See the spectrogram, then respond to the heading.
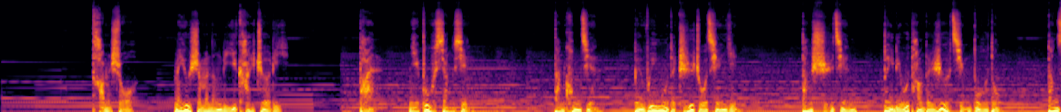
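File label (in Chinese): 男【广告】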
